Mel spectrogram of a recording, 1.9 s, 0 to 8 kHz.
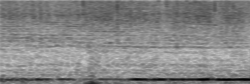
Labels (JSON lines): {"label": "anthrophony, boat engine", "recorder": "SoundTrap 500"}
